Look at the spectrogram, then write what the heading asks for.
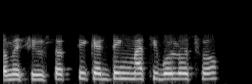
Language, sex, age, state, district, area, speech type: Gujarati, female, 60+, Gujarat, Anand, urban, conversation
